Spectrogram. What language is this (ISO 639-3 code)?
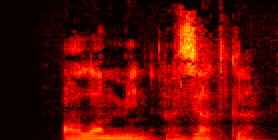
bak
